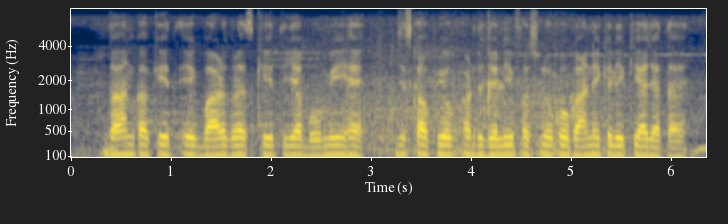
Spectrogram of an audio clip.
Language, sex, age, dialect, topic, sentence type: Hindi, male, 31-35, Awadhi Bundeli, agriculture, statement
